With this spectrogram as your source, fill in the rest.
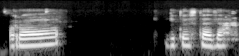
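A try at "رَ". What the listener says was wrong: Masih kurang tebal. Ro, naikkan lagi. Ro. Nah, harusnya dia ro. Naik.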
